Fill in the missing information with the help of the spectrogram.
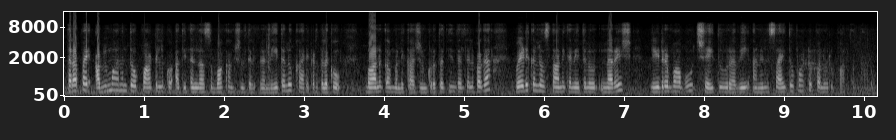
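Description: A woman's voice: medium pitch, dull audio, slight background noise. A woman reading scripted local news as a voice-over, rattling through long lists of names. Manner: rapid, even newsreading through long name lists. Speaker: news reader.

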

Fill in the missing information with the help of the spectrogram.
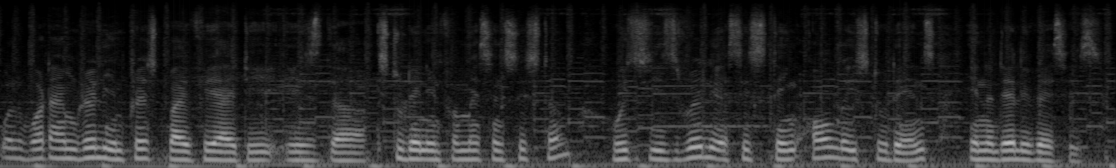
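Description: A recent graduate from Nepal speaks earnestly in a promotional video. His tone is mellow and soft. Light guitar music plays quietly behind him. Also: on the high side, fairly even intonation, moderate pace, hardly any pauses. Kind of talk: promotional testimonial.

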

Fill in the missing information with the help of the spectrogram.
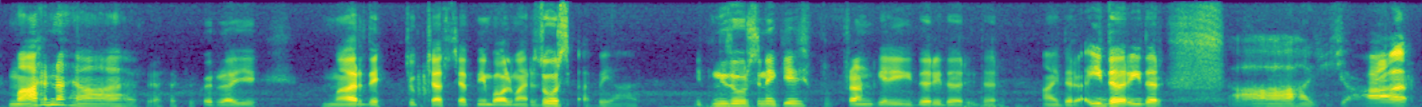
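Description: A man giving casual live commentary on a mobile football game, excitable and exclaiming often as he talks to his viewers like friends. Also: on the low side. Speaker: gaming channel host.

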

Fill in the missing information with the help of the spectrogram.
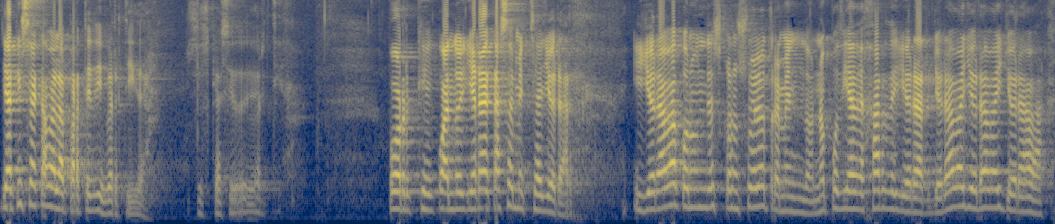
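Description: A woman's voice: on the high side, fast, pushed and bright. Brief: middle-aged woman from Spain, ironic first-person stage monologue, repeats words for effect. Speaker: speaker giving a monologue. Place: theater stage.

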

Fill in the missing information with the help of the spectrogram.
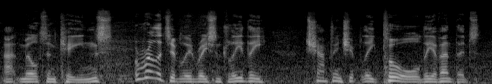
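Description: A man's voice: mid-range voice, expressive, fairly quick, background noise. A man commentating on a pool match, giving emphatic, punchy remarks backed by stats. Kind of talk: live sports commentary.

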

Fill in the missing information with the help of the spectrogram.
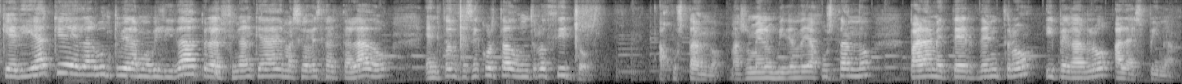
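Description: A woman explains a scrapbooking project in a relaxed, conversational tutorial voice-over. She chats and muses aloud as she works. The sound is roomy, with faint music underneath. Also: medium pitch, a little fast. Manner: chatty, relaxed, thinking aloud while working. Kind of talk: casual craft tutorial voice-over.

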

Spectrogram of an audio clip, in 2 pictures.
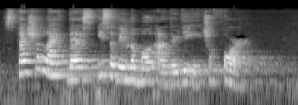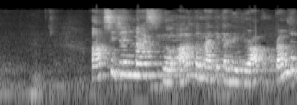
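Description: A woman in her twenties giving a formal, measured, scripted airport and cabin announcement as a flight attendant. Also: on the high side, a little mellow. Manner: formal, measured public-address delivery. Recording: echoey, reverberant, faint background noise.

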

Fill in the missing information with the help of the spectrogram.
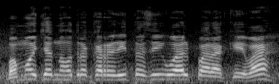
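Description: A man with a Salvadoran accent hosting an outdoor TV game, teasing and giving instructions in a casual, lively way. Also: sits high, quick pace, slight background noise. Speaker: TV game host. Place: outdoors on a sandy shore.

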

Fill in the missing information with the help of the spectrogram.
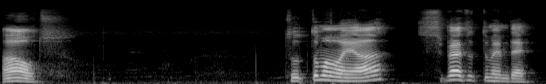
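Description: A man's voice: fairly high pitch, slow, sharp tone, clear, resonant tone. A young man hosting a gaming channel, giving casual commentary on his play, exclaiming in frustration and talking to viewers as friends.

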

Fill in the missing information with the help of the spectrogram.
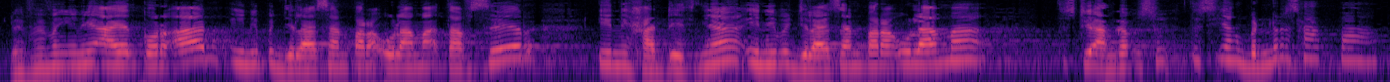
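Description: A man preaching a sermon in a mosque, lively, and he often mimics scoffers and salesmen in quick asides. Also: sits high, in a large hall. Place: mosque hall.

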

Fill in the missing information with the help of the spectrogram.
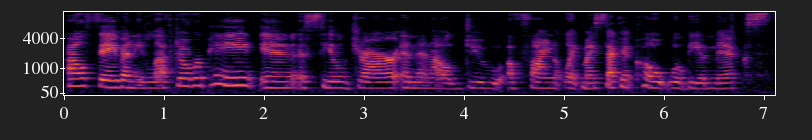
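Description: A woman's voice: mid-range voice, fairly even intonation, normal speed, a bit bright. Older woman, far from the mic. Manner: chatty, explains steps while working. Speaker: furniture painter demonstrating. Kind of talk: live how-to demonstration and chat. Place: indoor shop basement full of furniture. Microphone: far camera. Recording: distant voice, faint room noise.

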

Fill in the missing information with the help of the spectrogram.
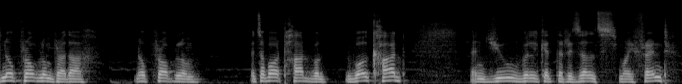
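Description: A man's voice: on the high side, warm tone. A man, chatting casually and in a friendly way as he streams a game. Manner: friendly, addresses viewers as friend and brother, switches between English and Urdu. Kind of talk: casual live-stream chat while gaming. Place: indoor streaming setup. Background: music.

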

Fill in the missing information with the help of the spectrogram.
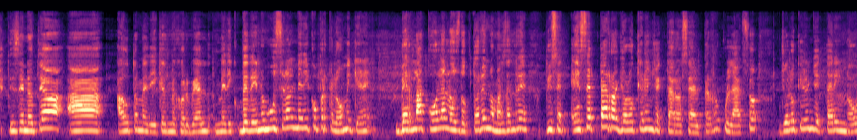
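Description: A flamboyant man with a Mexican accent hosts a casual makeup livestream and reads out his viewers' comments in a camp, chatty tone. He is fighting off a cold and keeps clearing his throat between playful, cheeky remarks. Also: sits high. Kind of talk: casual live chat, reading comments aloud.

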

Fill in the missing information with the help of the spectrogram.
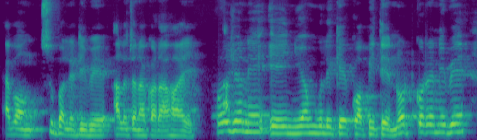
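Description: A man's voice: a little high, lively intonation, brisk, darkish tone. A man, teaching a grammar lesson to students and explaining each rule step by step. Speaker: English teacher. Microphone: camera mic, presenter on screen. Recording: echoey room.

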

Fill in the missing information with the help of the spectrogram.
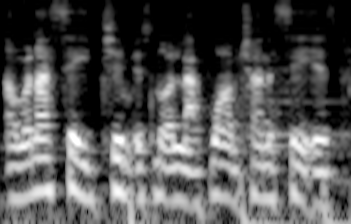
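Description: A young man talking casually to camera in a small room, animated and full of slang. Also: medium pitch, a little fast, soft background music. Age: young adult. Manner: animated, slangy, hands moving while talking. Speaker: vlogger. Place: small bedroom, indoors.

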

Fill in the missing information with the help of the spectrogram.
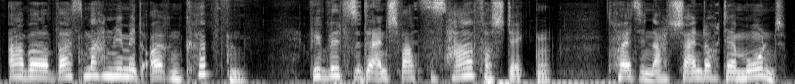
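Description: A man voicing an eager, giggly young girl in a storybook reading, with a high, lively, pleading manner. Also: moderate pace, no echo, clean studio sound. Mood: teasing.

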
